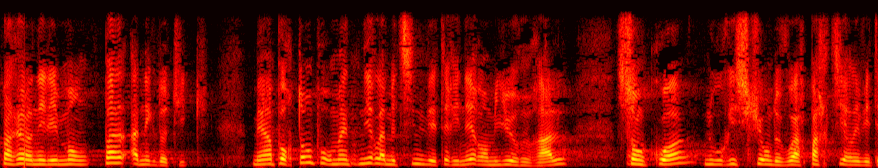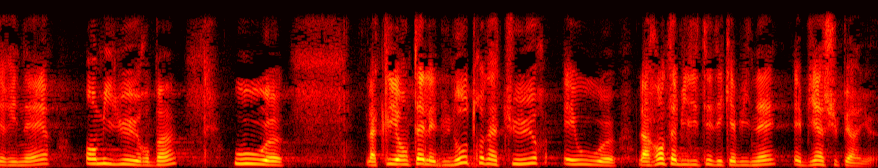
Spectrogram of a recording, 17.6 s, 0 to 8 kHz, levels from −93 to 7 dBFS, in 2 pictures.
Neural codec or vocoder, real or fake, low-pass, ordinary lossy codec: none; real; 7.2 kHz; none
